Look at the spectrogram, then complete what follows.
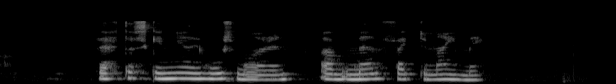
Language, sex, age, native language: Icelandic, female, 11, Icelandic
